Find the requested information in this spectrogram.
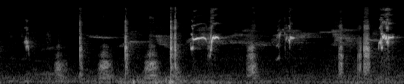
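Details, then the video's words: Javan myna singing hard with head-nodding, used to coax lazy mynas into song: scattered clicks and rasping notes mixed with thin level whistles and several bright, piercing whistled accents. "Burung Jalak Kebo Gacor Full Manggut Manggut"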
